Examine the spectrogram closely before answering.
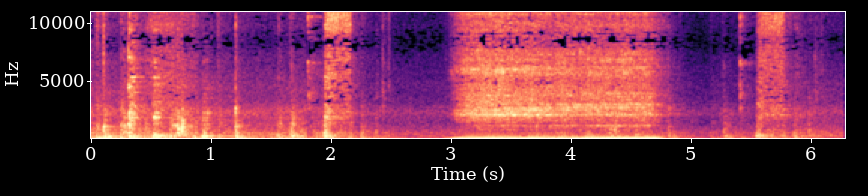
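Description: Full-auto data cable soldering machine running: a rapid clatter of clicks, short sharp hisses, and from about three seconds in a loud steady buzz with hiss lasting nearly two seconds, then another short hiss.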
